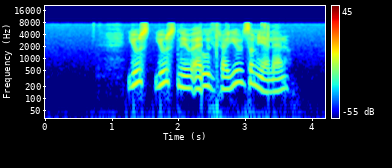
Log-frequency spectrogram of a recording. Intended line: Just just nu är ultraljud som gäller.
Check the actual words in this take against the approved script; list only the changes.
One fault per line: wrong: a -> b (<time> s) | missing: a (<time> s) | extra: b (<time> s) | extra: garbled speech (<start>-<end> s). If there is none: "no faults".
no faults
